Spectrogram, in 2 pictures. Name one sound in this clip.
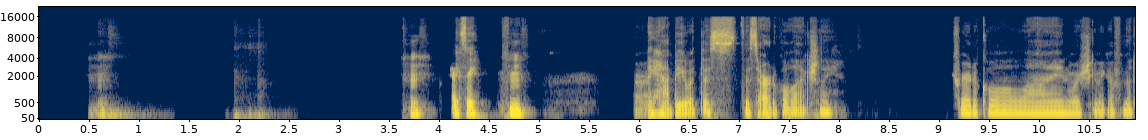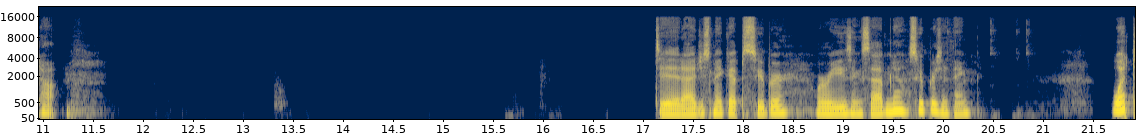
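A woman talks calmly into a close microphone, with pauses.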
